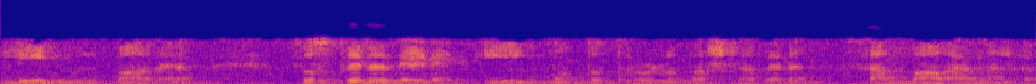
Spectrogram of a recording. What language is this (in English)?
Malayalam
